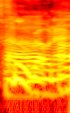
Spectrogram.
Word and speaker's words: Flurona: F-L-U, so it's Flurona.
